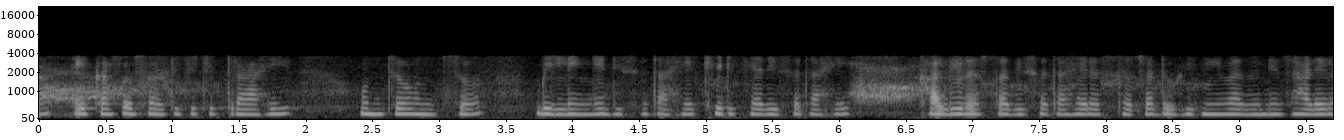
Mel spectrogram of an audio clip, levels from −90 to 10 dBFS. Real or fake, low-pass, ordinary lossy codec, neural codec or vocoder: fake; 3.6 kHz; none; autoencoder, 48 kHz, 32 numbers a frame, DAC-VAE, trained on Japanese speech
